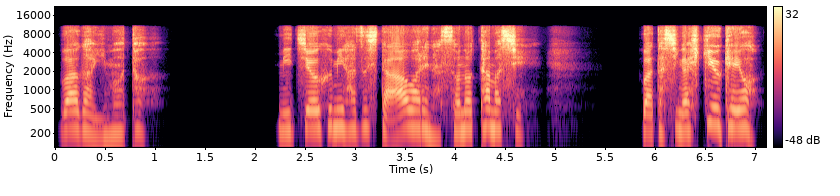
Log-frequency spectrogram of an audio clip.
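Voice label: vox trs Japanese; Seria; kings raid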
